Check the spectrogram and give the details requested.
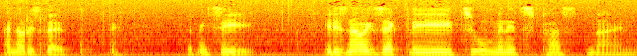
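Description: An actor playing a suave, sly foreign gentleman with courtly, mock-innocent speech in a 1950s radio drama. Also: mid-range voice, wildly swooping pitch, slow, slight background noise, exaggerated voice, low-quality recording. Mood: feigned innocence.

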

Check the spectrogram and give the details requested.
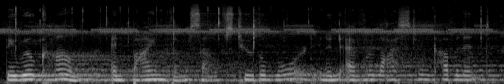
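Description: An actress playing a solemn, eerie woman who recites scripture gravely in an audio drama. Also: mid-range voice, level tone, unhurried, close to an everyday voice. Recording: echoey reverberant space, noisy night ambience.

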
